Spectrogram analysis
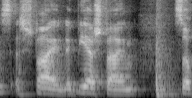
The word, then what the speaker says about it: Stein: Stein s e i n Stein a beer stein so pronounce it right Stein is the pronunciation okay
